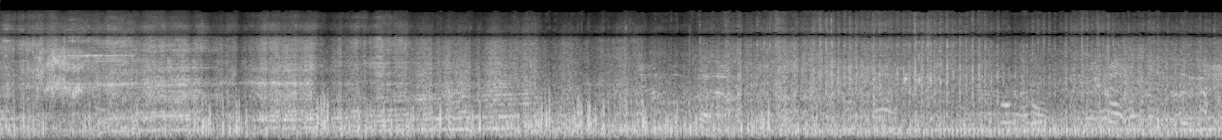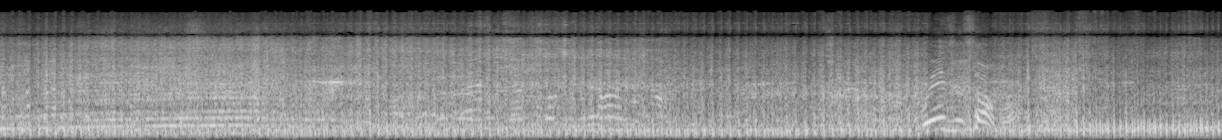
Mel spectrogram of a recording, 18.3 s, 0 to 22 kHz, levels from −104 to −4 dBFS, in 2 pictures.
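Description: Nothing stood out as a technical fault on listening to the clip.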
